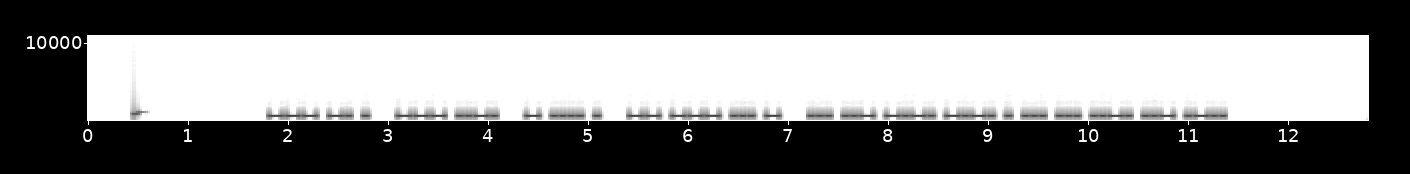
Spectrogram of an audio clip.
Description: Morse code, heard as a keyed tone, about 28 wpm, 700 Hz. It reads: ONE OF THE MOST SUCCESSFUL
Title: Sets of 5 Words Encore2 28wpm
